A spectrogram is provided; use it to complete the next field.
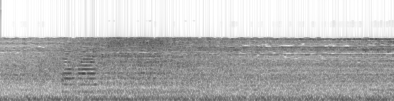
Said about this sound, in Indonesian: Entah perasaanku saja, atau memang mobil yang menyusul kami ini, sebuah mobil kijang berwarna merah marun dengan plat B.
